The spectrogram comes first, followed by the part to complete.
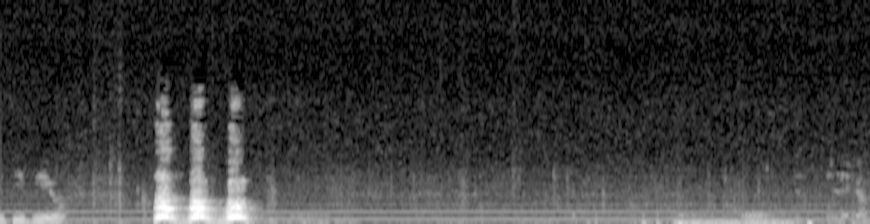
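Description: A dog barking three times in quick succession, loud and sharp, over a steady hum. A low rumble follows near the end.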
